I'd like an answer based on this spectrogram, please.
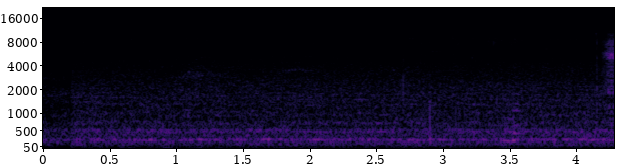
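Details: Bees that have taken over the roof of an old station, living in the small holes of a carved, chest-like structure, give a faint, steady, low droning hum throughout, with soft background room noise.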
